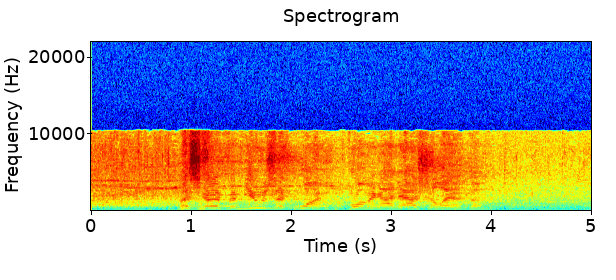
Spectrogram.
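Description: A large crowd cheers and applauds loudly in a big hall.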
